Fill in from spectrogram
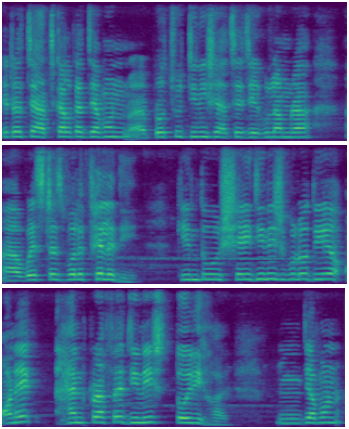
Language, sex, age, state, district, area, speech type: Bengali, female, 30-45, West Bengal, Darjeeling, urban, spontaneous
